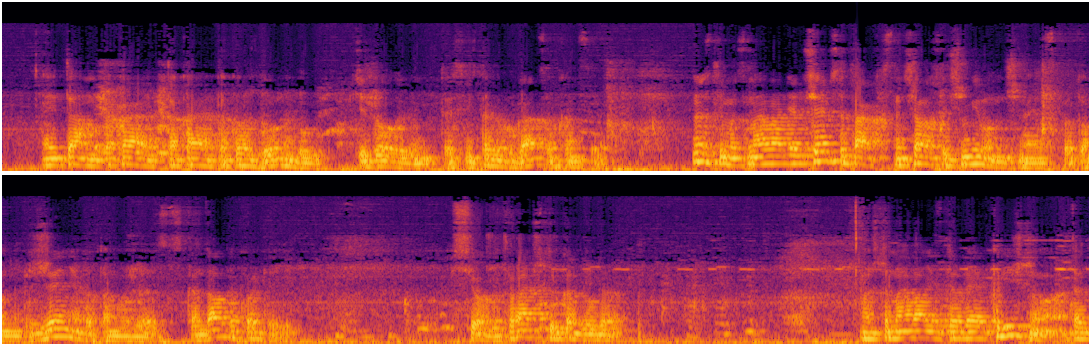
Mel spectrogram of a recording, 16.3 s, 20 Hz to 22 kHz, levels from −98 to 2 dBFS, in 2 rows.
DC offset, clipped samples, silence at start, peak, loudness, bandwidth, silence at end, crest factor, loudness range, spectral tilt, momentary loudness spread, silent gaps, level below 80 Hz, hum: under 0.1%; under 0.1%; 0 s; 0 dBFS; -14 LUFS; 13 kHz; 0 s; 14 dB; 4 LU; -8 dB/octave; 13 LU; none; -28 dBFS; none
